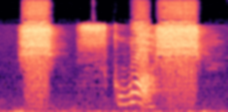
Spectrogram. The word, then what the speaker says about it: squash: on your bingo boards squash so again i can hear a quest sound so after it i am looking for the short o sound which is spelt with an a squash here it is on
